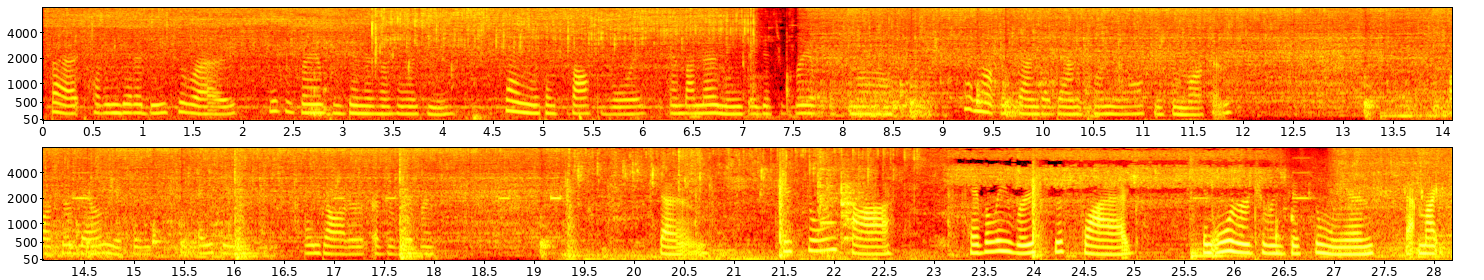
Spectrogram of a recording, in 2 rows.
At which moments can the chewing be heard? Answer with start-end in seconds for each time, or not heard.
not heard.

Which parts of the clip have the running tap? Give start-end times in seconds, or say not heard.
0.0-28.1.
